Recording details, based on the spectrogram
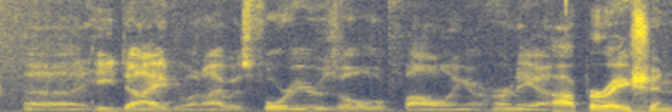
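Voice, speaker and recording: A man's very deep, low voice with an American accent, very wide pitch swings, a fairly slow pace, and audible room echo. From US Midwest, Indiana. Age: 80s+. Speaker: retired plastic surgeon. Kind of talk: oral history interview.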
